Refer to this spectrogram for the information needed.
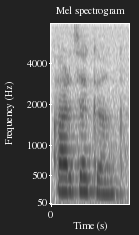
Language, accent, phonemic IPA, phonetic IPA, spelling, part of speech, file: Armenian, Eastern Armenian, /ɑɾd͡zɑˈɡɑnkʰ/, [ɑɾd͡zɑɡɑ́ŋkʰ], արձագանք, noun, Hy-արձագանք.ogg
- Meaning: 1. echo 2. repercussion 3. response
